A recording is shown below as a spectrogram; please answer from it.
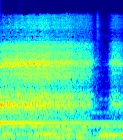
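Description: Experimental ambient electronic music: steady held drone tones over a choppy low bass, with a hissy noise layer on top. The upper sounds drop out briefly near the end.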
